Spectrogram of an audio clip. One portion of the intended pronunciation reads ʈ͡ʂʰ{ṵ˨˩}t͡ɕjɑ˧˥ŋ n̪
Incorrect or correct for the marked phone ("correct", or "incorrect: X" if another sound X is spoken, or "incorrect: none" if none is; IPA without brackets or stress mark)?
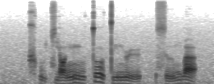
correct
